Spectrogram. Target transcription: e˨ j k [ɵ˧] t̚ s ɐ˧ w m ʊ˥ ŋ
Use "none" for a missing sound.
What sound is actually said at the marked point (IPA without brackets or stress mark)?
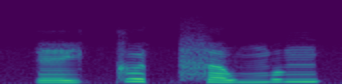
ɵ˥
